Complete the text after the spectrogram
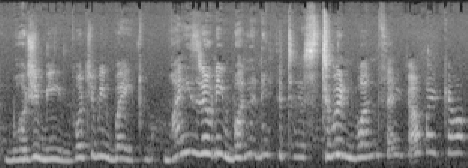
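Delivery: indignant, rising disbelief; beside herself. Retold or imitated. Patient told to wait for the anaesthetist, outraged retold protest. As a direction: build from loud protest to high exasperation. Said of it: "beside myself".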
